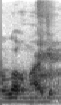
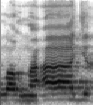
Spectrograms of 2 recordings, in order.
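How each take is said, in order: First: The vowel at the start of 'ajir' is short. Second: The vowel at the start of 'ajir' is long. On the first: It asks to be protected from the fire. The speaker calls it right. "Pendek kan A-nya" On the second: It asks to be repaid with the fire. The speaker calls it wrong. "kalau Bapak panjangkan A-nya satu alif dua harokat"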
